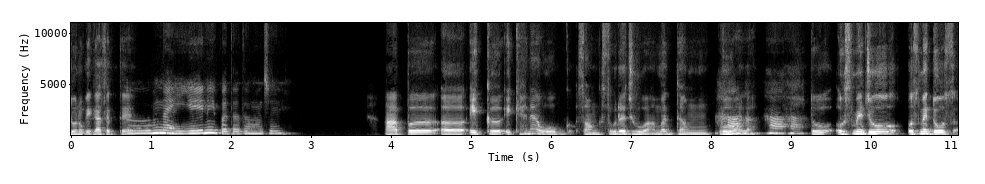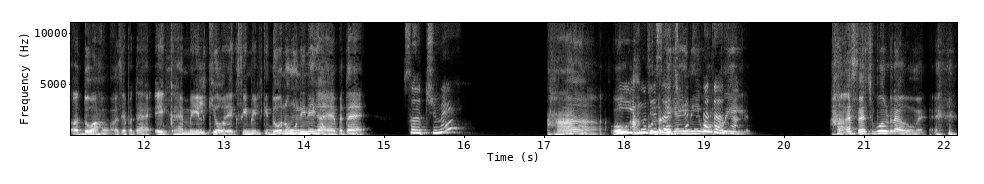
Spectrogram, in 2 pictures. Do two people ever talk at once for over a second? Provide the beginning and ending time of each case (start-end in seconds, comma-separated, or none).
17.9-19.4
